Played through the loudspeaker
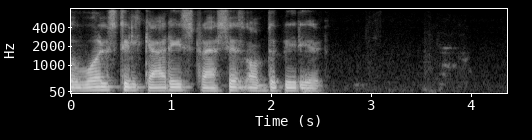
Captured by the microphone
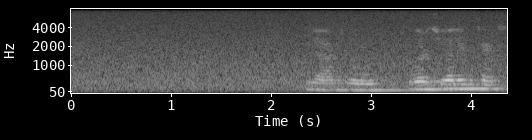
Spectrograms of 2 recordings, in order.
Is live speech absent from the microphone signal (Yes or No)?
No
